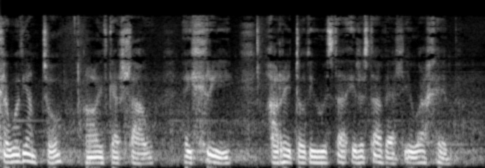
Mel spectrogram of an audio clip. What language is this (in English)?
Welsh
